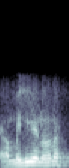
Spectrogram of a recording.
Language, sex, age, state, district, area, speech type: Sindhi, male, 30-45, Madhya Pradesh, Katni, rural, conversation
